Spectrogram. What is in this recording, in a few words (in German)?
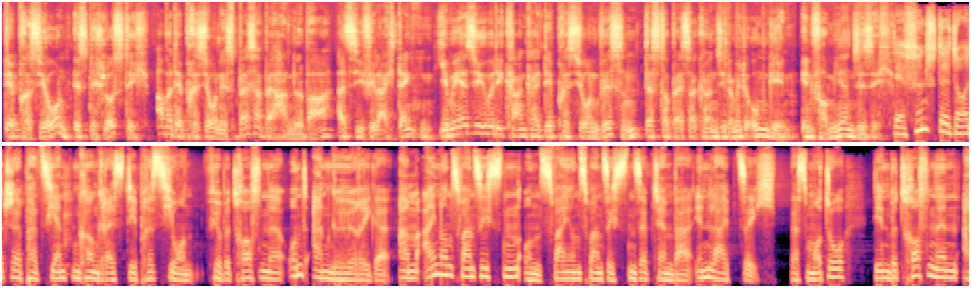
radiospot; Harald Schmidt; patientenkongress 2019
